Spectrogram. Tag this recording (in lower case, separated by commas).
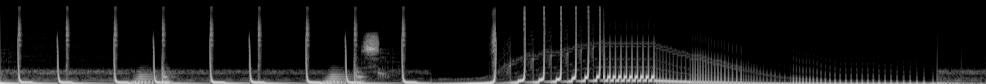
music, electronic music, techno, synthesizer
